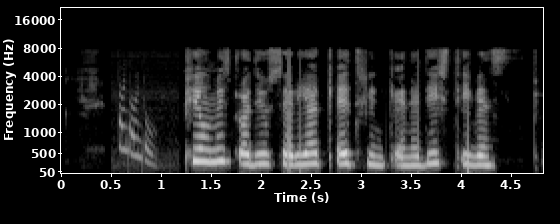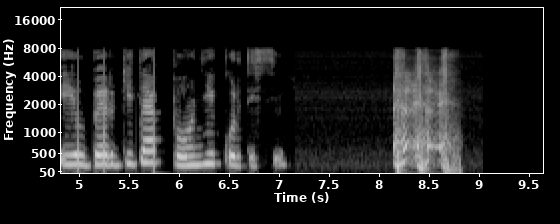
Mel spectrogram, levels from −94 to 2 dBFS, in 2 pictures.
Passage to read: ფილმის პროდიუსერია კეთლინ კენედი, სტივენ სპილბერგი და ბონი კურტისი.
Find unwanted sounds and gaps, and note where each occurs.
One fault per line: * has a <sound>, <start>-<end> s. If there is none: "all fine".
* has a chirp, 0.6-1.0 s
* has a cough, 8.1-8.9 s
